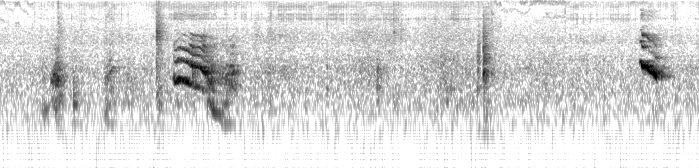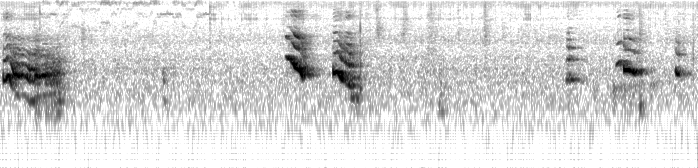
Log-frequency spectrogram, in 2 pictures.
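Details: Puck, a two-month-old Shih Tzu puppy, gives high, falling whimpers and yelps in short clusters, several seconds apart, against a quiet indoor background.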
